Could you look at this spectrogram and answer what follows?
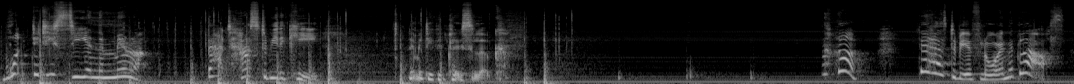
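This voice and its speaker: Female researcher, horror audio drama: high, animated, analytical, dismissive of superstition. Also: normal speed, noisy background. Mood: intrigued. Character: brisk, sceptical female scientist reviewing a death.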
